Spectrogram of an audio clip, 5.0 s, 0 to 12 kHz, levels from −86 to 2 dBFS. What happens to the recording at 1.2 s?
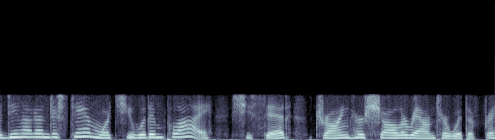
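Nothing goes wrong at 1.2 s: the speech passes through intact, with only the narrow band of ordinary G.711 telephone coding, which cuts everything above about 3.8 kHz.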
